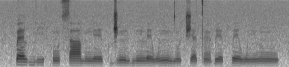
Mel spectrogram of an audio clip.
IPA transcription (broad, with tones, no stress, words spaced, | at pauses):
k͡pɛ˦l biː˧hũ˨ saː˨m ŋeː˨pd͡ʒĩ˦˨ bĩ˧le˨ wĩ˦˨ dũ˨ t͡ʃɛ˨tɛ̃˨ɓe˧pe˦˨ wĩ˨˦lũ˦˨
